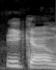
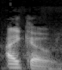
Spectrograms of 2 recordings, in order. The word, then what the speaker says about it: eco: It is pronounced eco, not Ico.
